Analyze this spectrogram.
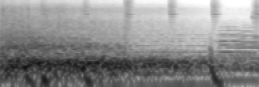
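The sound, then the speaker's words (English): Bomb drop sound effect: a heavy, low roaring rumble that holds steady, then thins out slightly toward the end. “So today, I'm going to review this year's brand new spanking new movie. Let me get a bomb drop, please.”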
